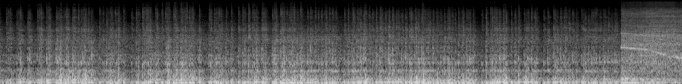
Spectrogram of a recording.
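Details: Blown 383 stroker LS1 V8 in a VY Holden One Tonner ute, idling on a base tune just after its first start: a deep, lumpy, steady even beat with no knocks or ticks; healthy.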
